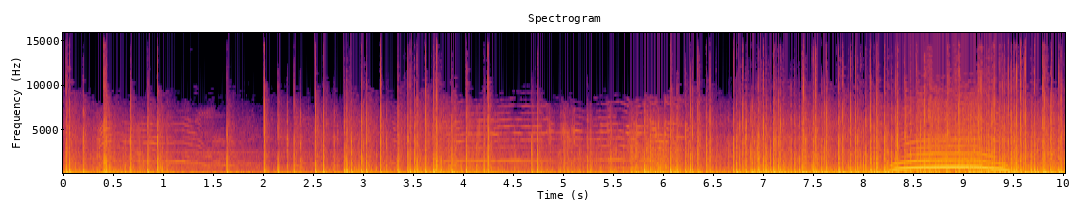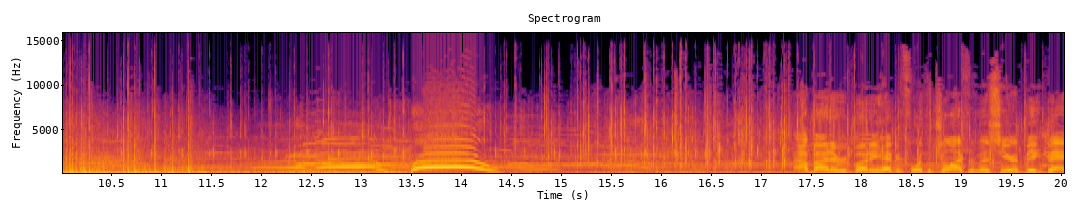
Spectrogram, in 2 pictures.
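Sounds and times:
fireworks bursting: 0:00.0 - 0:20.0
person whooping: 0:08.2 - 0:09.5, 0:11.9 - 0:15.9.

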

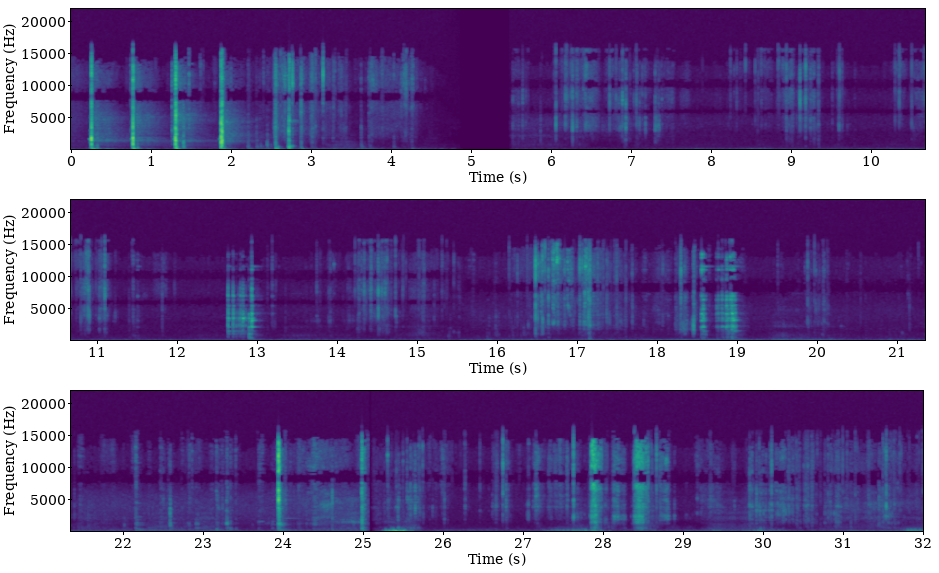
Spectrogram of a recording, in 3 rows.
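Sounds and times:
plastic wrapping crinkling: 0:05.5 - 0:07.6, 0:29.9 - 0:32.0.

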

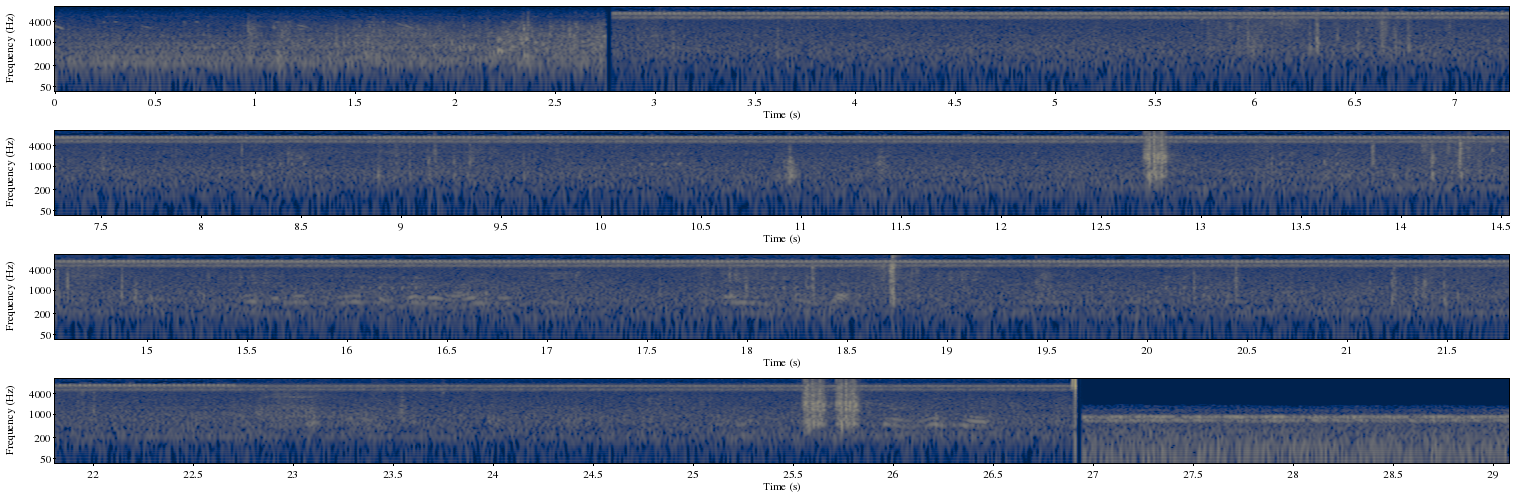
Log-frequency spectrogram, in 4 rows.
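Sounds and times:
high-pitched insect chorus: 0:02.8 - 0:26.9
sharp clicks: 0:25.6 - 0:25.9.

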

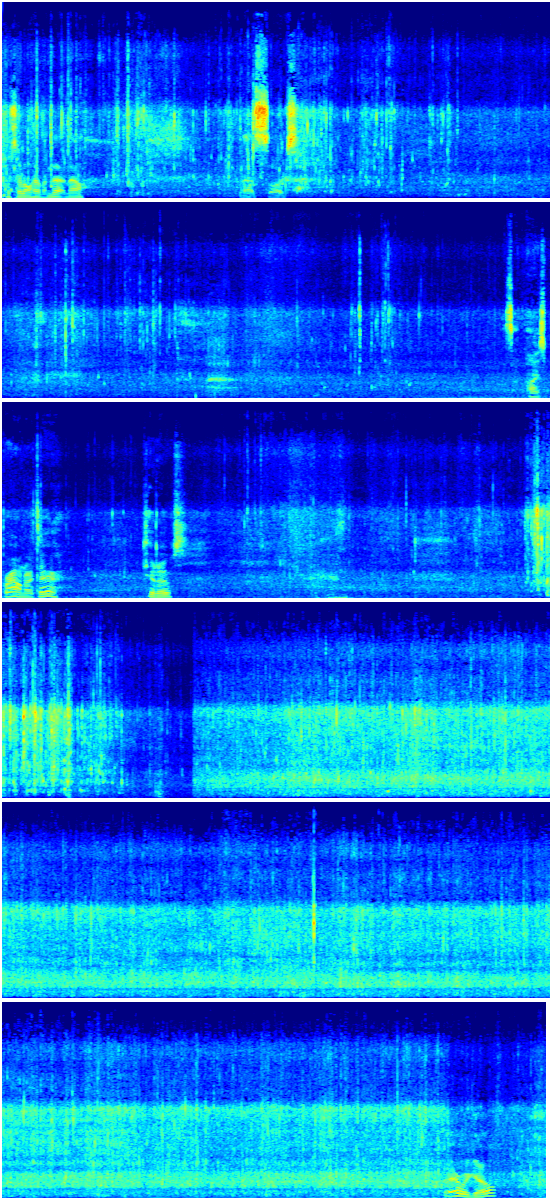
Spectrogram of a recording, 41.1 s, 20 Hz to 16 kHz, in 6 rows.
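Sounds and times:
river water rushing: 0:00.0 - 0:41.0
short scuffs or splashes: 0:20.2 - 0:22.6.

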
